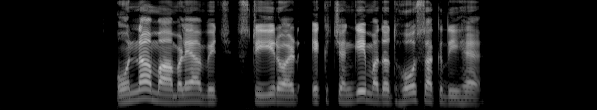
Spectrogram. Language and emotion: Punjabi, neutral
